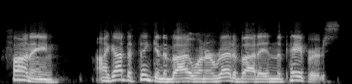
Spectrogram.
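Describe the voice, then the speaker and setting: In a dry, dull vintage radio recording with no room sound, an American man plays an earnest, talkative drama school head in 1950s radio drama dialogue. His mid-range voice is fast and fairly bright, with lively intonation and emphatic, reflective phrasing.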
